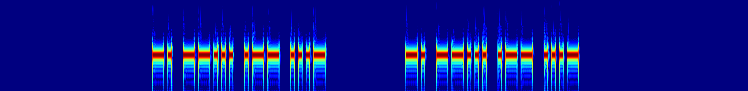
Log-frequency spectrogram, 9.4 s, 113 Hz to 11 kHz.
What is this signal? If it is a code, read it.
Morse code, heard as a keyed tone, about 25 wpm, 700 Hz. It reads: N7WV N7WV
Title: USA Call Signs - 4 Characters - Repeated 2x - 25wpm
